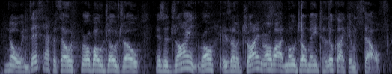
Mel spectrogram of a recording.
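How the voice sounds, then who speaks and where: A man ranting casually in a cartoon review, rambling with many restarts and quick asides. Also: a little high, slight background noise.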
